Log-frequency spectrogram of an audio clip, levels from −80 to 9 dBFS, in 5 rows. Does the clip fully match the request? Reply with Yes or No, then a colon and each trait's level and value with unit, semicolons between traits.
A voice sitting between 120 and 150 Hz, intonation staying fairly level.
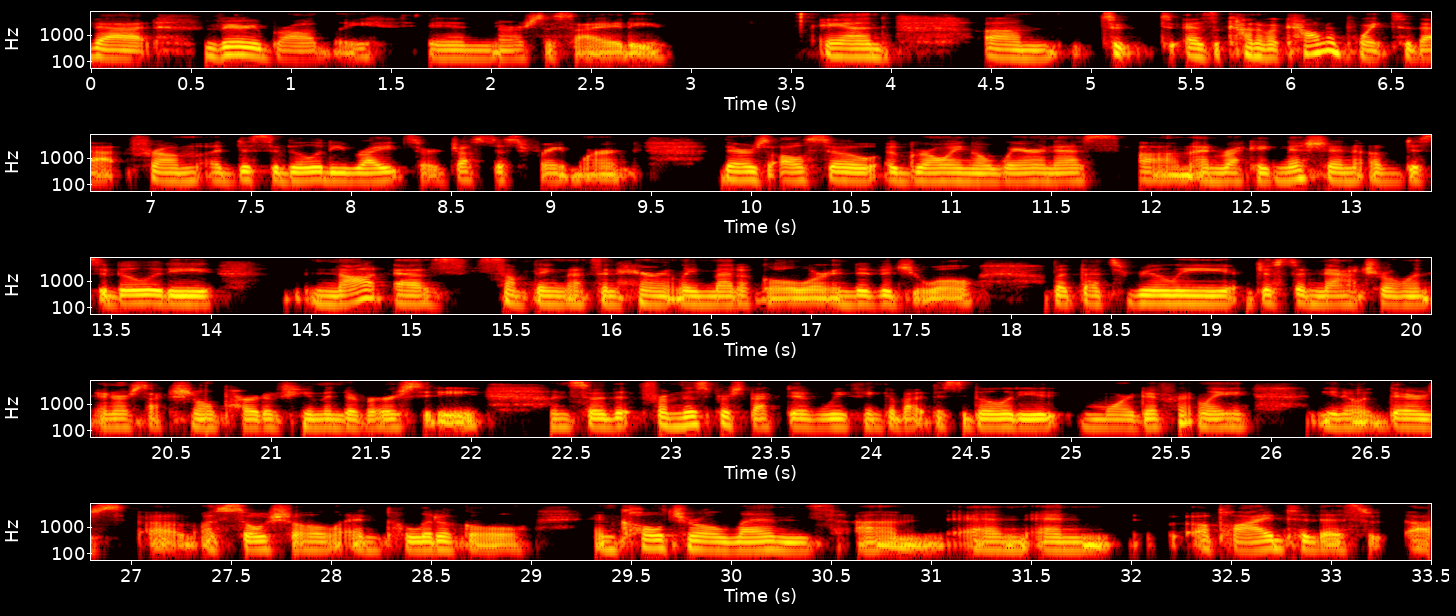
Yes: medium, 140 Hz; narrow, 1.8 semitones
